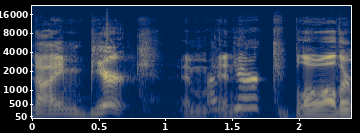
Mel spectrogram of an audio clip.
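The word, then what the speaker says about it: Björk: Bjork, which I think we're supposed to pronounce Bjork. Is I it think it's, Bjork? Yeah, it's Bjork. Oh, shit. It's worse. I know. How could that name possibly get worse? Bjork. I think that is how we're supposed to be pronouncing it. It's don't pronounce it like it looks.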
